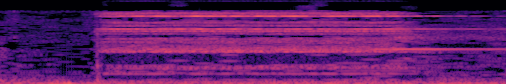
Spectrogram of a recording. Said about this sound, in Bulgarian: Кой ли звъни? Ще отида да видя.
